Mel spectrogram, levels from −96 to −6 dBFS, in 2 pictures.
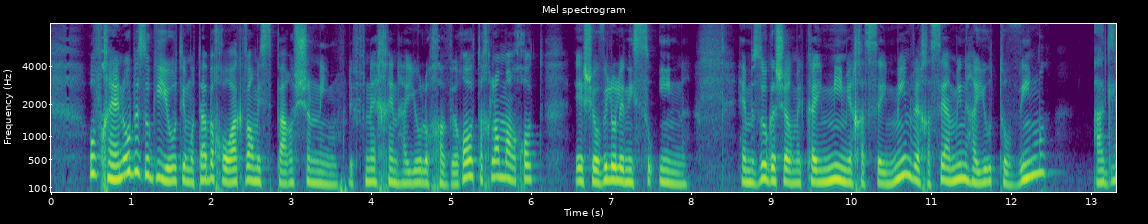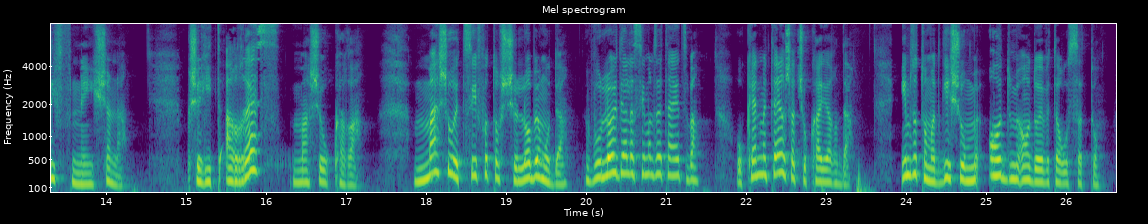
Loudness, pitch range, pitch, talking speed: -21 LUFS, 165-220 Hz, 185 Hz, 140 wpm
